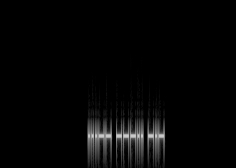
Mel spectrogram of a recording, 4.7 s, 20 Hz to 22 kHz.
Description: Morse code, heard as a keyed tone, about 33 wpm, 700 Hz. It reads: 38K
